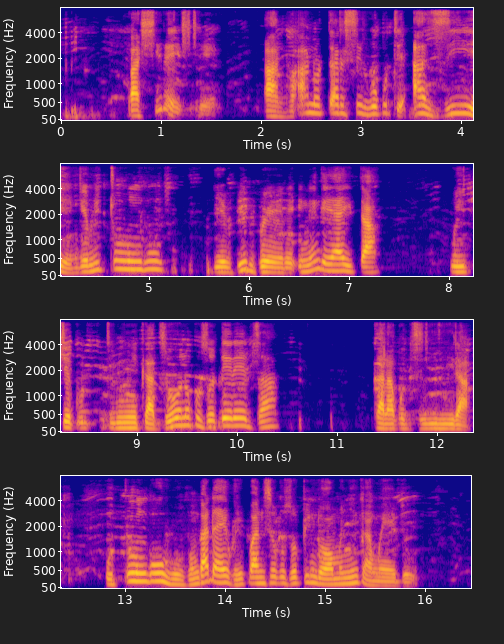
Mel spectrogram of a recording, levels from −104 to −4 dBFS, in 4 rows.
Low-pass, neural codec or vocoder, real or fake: 7.2 kHz; none; real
